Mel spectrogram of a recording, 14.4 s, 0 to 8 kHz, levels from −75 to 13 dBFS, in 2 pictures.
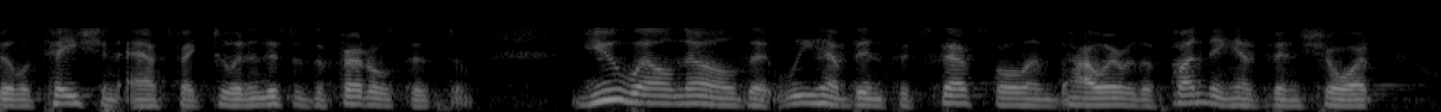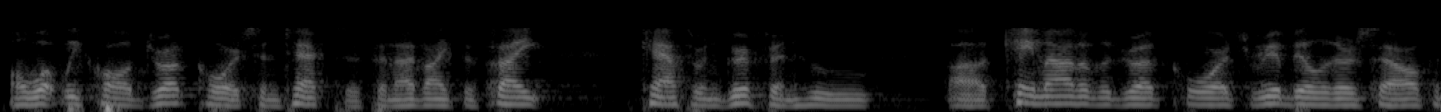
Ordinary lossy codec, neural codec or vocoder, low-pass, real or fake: AAC, 16 kbps; none; 7.2 kHz; real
